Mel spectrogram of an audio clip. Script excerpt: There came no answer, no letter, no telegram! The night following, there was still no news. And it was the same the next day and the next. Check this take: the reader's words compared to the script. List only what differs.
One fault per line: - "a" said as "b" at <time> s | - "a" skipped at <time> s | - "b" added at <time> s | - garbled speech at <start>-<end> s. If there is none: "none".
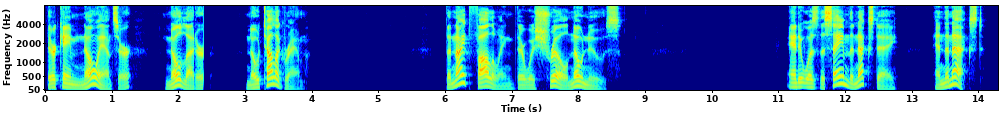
- "still" said as "shrill" at 7.4 s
